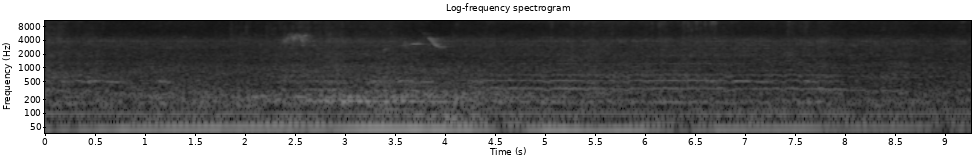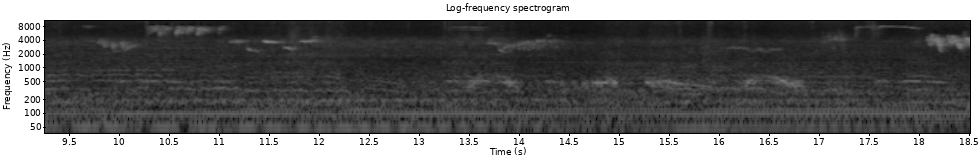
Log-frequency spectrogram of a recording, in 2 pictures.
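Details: Two bees visiting a lavender bush, wing buzz heard as a steady, wavering drone with a deep low rumble underneath; scattered short bird chirps high above.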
